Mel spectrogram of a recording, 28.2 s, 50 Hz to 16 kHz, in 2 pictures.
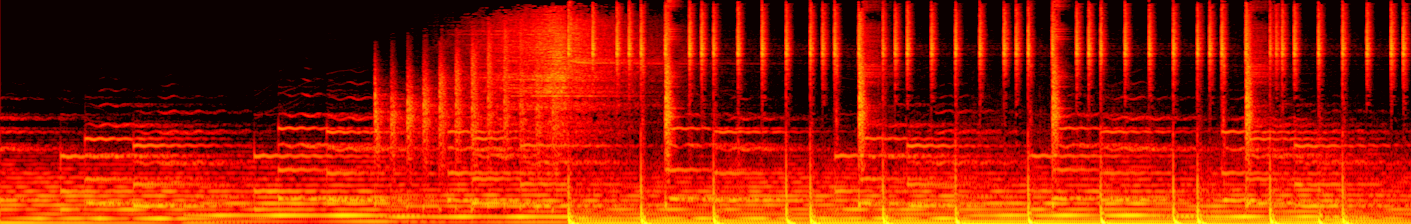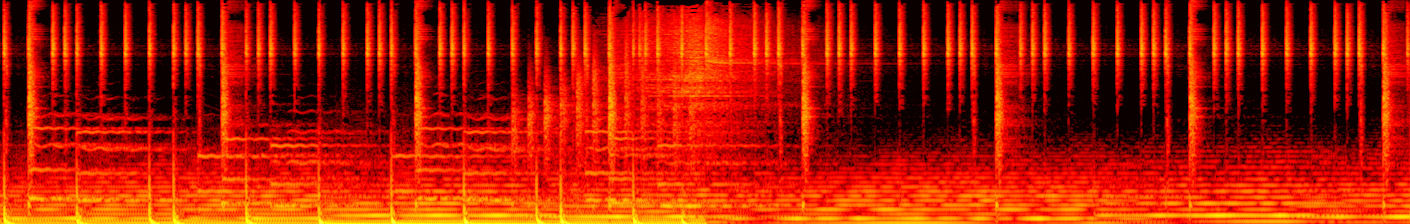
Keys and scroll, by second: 19.0 Delete, 20.5 shift+F2, 20.8 Escape.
